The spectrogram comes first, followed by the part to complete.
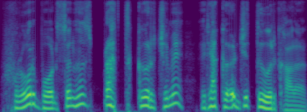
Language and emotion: Kashmiri, fearful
